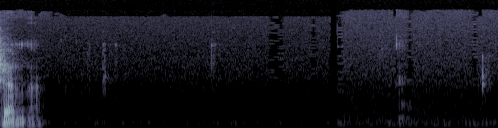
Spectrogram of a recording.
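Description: The last syllable of a man's narration, then near silence with a few very faint, short clicks.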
